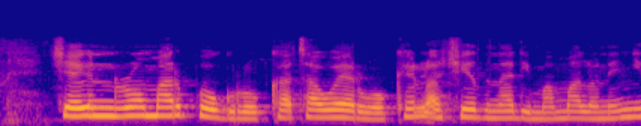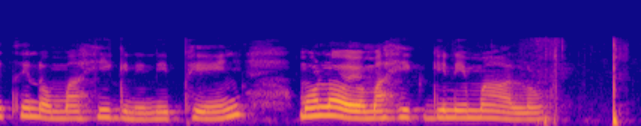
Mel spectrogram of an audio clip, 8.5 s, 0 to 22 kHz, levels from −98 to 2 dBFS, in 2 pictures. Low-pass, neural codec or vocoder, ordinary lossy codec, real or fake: 7.2 kHz; none; none; real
